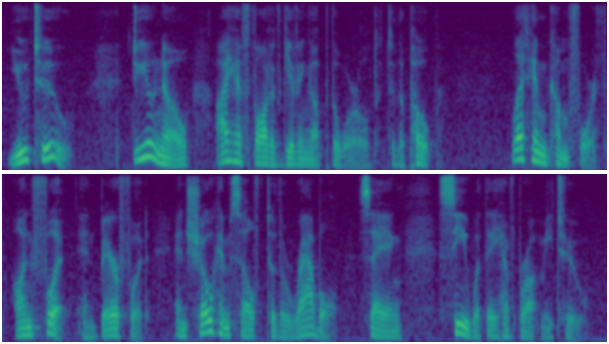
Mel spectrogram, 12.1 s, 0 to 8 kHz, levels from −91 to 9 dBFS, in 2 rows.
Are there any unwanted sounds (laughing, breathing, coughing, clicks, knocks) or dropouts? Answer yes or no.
no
